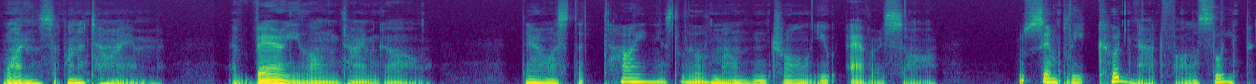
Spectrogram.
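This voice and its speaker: A man playing a tender dad who reads a bedtime fairy tale in a gentle, measured storybook style. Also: low-pitched, lively intonation, creaky, breathy edge, exaggerated voice. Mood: gentle, storytelling.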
